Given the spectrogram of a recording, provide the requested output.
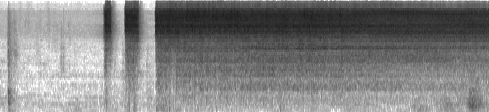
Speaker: I've got some air in there. You hear that sputtering.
